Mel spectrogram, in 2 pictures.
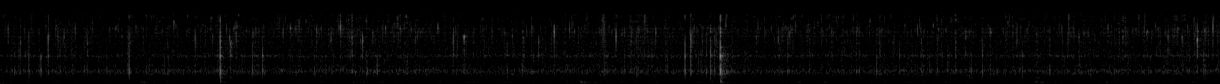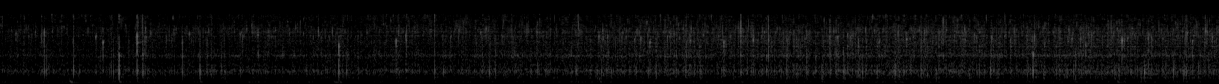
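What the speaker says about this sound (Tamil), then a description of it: "சிக்கனை சேர்த்து உப்பு போட்டு ஒரு 10 நிமிஷம் நல்லா வேக விடணும்" Chicken sautéing in oil with salt in a pot for biryani gives a steady, close sizzle and fry hiss throughout, with occasional scraping clicks from stirring and no voices.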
